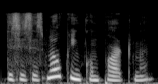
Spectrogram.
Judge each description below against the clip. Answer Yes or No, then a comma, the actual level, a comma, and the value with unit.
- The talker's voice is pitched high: Yes, high, 230 Hz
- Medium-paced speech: Yes, average, 190 wpm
